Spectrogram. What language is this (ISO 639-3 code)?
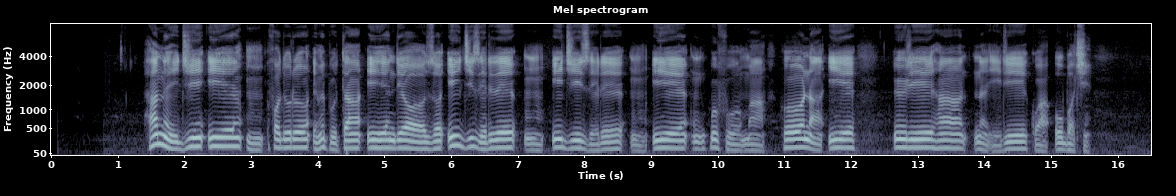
ibo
